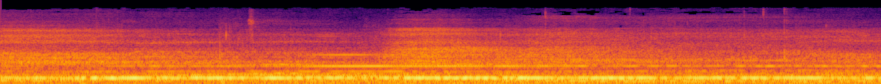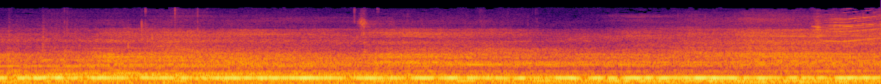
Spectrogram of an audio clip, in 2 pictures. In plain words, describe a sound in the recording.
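A magical glow hums with a steady, low drone.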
